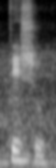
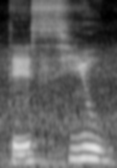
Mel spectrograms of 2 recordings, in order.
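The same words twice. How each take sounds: First: "تيشو" with a sh in the middle; sh pronunciation. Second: "تيسيو" with an s then a yoo glide; s-y pronunciation. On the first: Teacher giving how some people say it, "تيشو" with sh. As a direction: say "تيشو" as tish-oo, no separate s. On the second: Teacher showing learners one variant, "تيسيو" with s plus yoo. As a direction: say "تيسيو" as tiss-yoo, without a sh. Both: Shown as a demonstration. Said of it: "أو في ناس بتقولها تيشو".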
